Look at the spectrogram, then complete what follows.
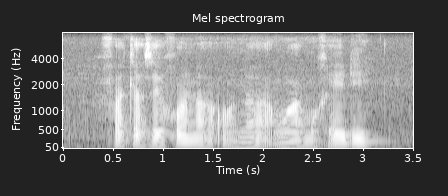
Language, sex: Tswana, male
